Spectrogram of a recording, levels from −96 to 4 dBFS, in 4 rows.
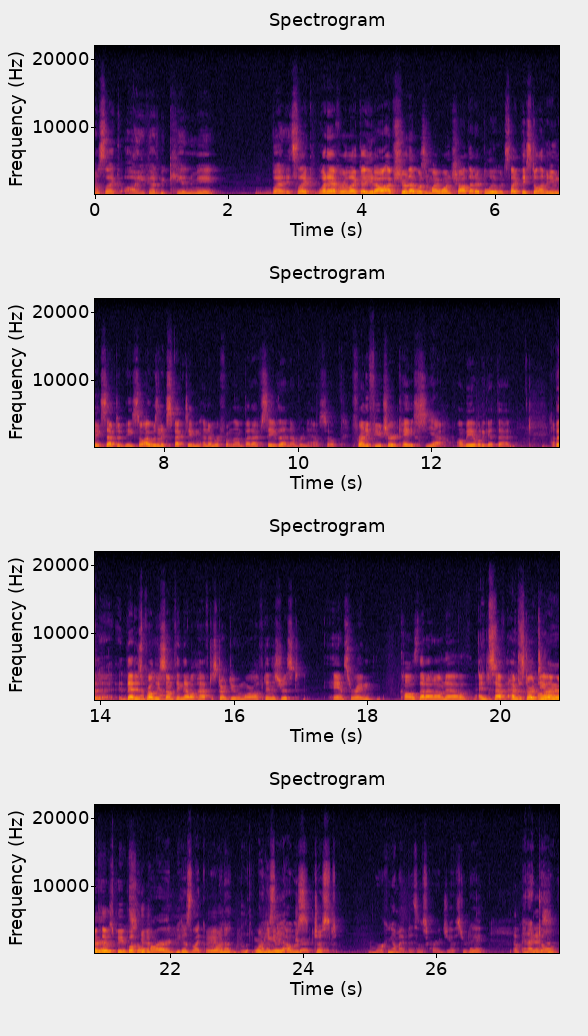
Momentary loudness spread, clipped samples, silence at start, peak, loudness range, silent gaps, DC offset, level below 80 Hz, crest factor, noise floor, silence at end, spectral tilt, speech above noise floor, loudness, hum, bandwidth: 17 LU; under 0.1%; 0 s; -10 dBFS; 9 LU; none; under 0.1%; -58 dBFS; 20 dB; -63 dBFS; 0 s; -5.5 dB/octave; 34 dB; -29 LUFS; none; 16.5 kHz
